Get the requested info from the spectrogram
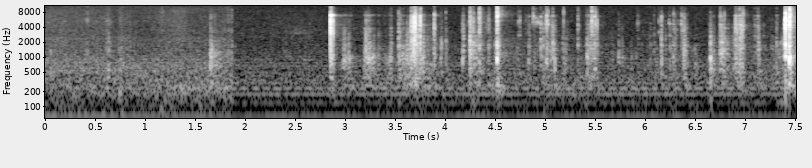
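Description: Quick irregular metallic clicks and taps of a headset press and headset cup parts being handled and fitted together, starting about three seconds in, with the sharpest click near the end.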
